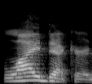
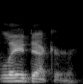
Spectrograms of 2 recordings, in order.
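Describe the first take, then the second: First: The first syllable sounds like 'lie'. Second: The first syllable sounds like 'lay'. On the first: The speaker calls it right. "It's Everest Lydecker" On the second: The speaker calls it wrong. "not Laydecker"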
